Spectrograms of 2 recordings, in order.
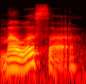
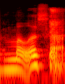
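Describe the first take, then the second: First: "Melissa" with MEL as in bell; full E in Melissa. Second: "Melissa" as muh-LISS-uh; reduced vowel in Melissa. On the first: Host comparing her name's pronunciations, "Melissa" said MEL-issa. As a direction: say "Melissa" starting with a clear MEL. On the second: Host comparing her name's pronunciations, "Melissa" said muh-LISS-uh. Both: Shown as a demonstration. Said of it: "how do you say it?".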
